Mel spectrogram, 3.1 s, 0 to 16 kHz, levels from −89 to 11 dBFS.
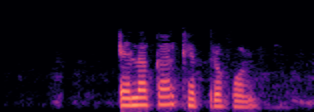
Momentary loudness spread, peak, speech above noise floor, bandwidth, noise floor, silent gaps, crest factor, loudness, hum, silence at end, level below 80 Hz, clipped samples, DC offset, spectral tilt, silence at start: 13 LU; -2 dBFS; 55 dB; 5 kHz; -73 dBFS; none; 18 dB; -18 LUFS; none; 0.6 s; -66 dBFS; under 0.1%; under 0.1%; -10.5 dB/octave; 1.2 s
